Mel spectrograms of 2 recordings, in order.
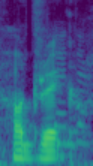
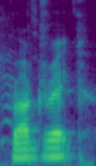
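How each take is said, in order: First: The name begins with an H sound. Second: The name begins with an R sound. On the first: The speaker calls it wrong. "I've been saying Hodrick" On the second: The speaker calls it right. "Roderick, isn't it?"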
